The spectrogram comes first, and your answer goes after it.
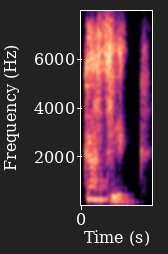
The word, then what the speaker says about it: catholic: case we in english you put the stress on the first syllable the first one on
